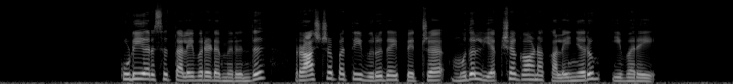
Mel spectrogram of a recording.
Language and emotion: Tamil, neutral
